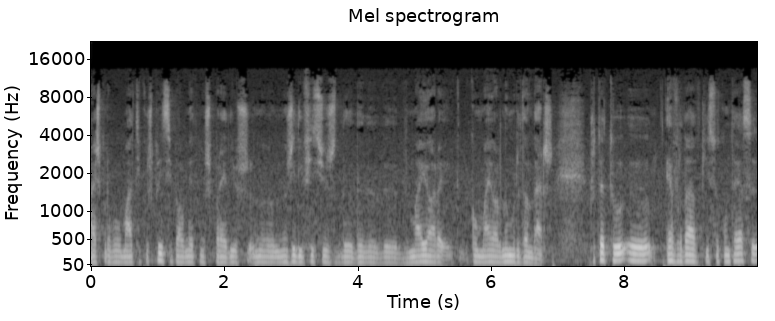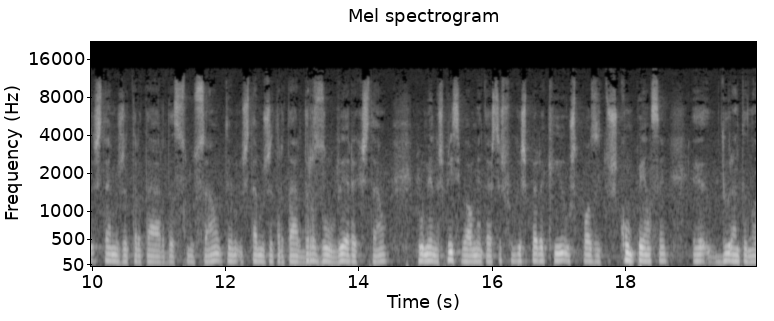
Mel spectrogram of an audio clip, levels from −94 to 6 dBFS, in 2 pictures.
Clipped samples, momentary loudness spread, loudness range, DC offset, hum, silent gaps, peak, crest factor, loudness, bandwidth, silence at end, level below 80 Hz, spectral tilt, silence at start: under 0.1%; 8 LU; 4 LU; under 0.1%; none; none; -2 dBFS; 20 dB; -21 LUFS; 13.5 kHz; 0 s; -50 dBFS; -5 dB/octave; 0 s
